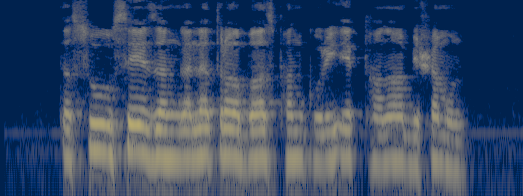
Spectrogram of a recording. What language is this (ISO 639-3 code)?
dml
